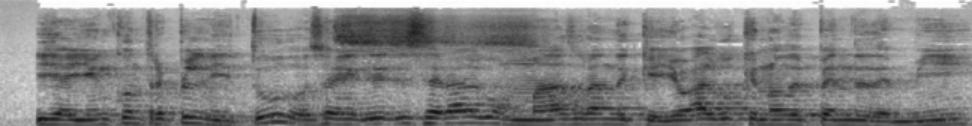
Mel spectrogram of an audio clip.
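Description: A man's fairly high-pitched voice carries audible room echo, with noticeable background noise around it. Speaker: youth pastor. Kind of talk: casual chat. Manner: animated.

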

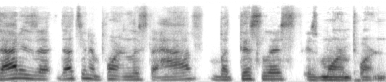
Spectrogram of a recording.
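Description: A man with an ordinary speaking voice talks at a moderate pace with ordinary pitch variation, in a dry, close sound with no echo. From born in Cuba, raised in Texas and Miami. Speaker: sales consultant and former prisoner. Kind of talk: interview conversation. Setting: call.

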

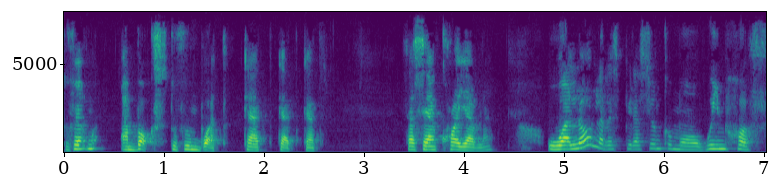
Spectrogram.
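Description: Speaking fairly slowly at a medium pitch, a woman uses ordinary pitch variation. Her loudness swings widely, and she leaves long, frequent pauses. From Mexico. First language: Spanish (speaking French). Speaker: pilates and yoga studio owner. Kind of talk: interview. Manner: animated; halting.

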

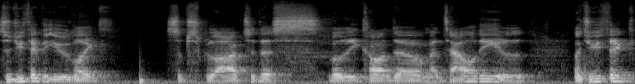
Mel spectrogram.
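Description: With noticeable background noise, a man speaks at a very deep, low pitch. His intonation is lively and his pace moderate. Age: 20s. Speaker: podcast host. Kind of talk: casual chat. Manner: animated.

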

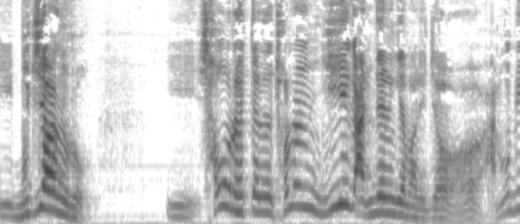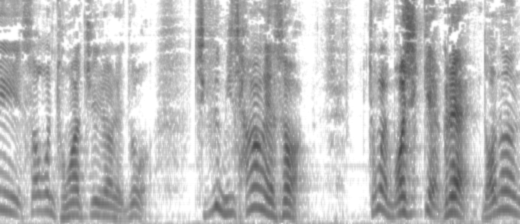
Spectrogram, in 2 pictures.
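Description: This is a man with a high voice. His pitch swings very widely. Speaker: radio show host. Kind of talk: casual radio talk. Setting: studio. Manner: casual, conversational.

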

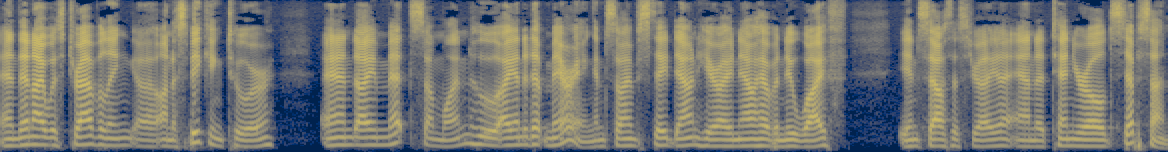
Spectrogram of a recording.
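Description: A man with an American accent speaks at a moderate pace in an unremarkable speaking voice, medium in pitch with ordinary pitch variation. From Los Angeles, US. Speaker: musician and speaker. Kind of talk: casual interview. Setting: Skype call.

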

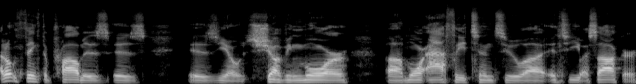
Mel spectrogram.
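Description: A man with an American accent has an ordinary speaking voice, fairly low pitch, fairly even intonation and a moderate pace, in a very clean recording with a silent background and a dry, close sound with no echo. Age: 30s. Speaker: fan channel founder. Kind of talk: podcast interview.

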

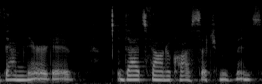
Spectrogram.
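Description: Somewhat breathy, a woman's fairly high voice carries a dark, mellow tone. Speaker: undergraduate student reporter. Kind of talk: reading research notes.

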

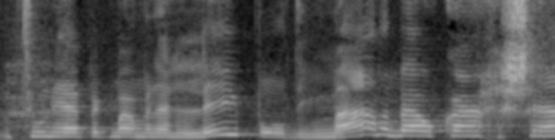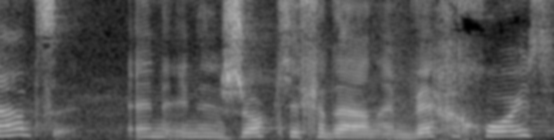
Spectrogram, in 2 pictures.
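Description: A woman talks at a fairly slow pace with a high pitch. Her pitch varies in an ordinary way. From Netherlands, Rotterdam. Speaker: writer. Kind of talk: interview.

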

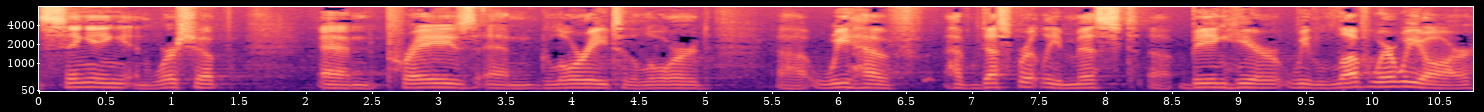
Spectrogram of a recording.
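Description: Delivered at a very slow pace with an American accent, the speech has fairly even intonation. Noticeable background noise and audible room echo fill the recording. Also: man. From United States. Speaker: visiting preacher. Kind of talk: sermon. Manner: halting, many fillers.

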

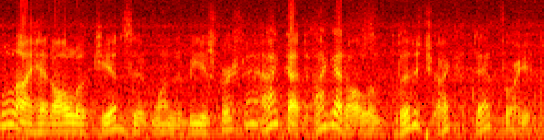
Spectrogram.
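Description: There is noticeable background noise as a man of medium pitch talks at a fairly quick pace. He barely pauses, and his pitch swings very widely. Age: 70s. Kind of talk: oral history interview.

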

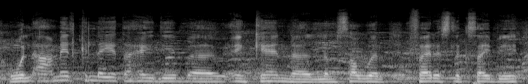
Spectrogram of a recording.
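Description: Over noticeable background noise and audible room echo, a man talks at a fairly slow pace and a fairly high pitch, with fairly even intonation and very even loudness. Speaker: exhibition curator. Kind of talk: interview.

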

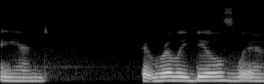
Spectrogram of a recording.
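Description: The speech moves at a very slow pace in a monotone, flat intonation. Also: woman. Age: 40s. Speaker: educator sharing personal story. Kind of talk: personal storytelling monologue.

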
